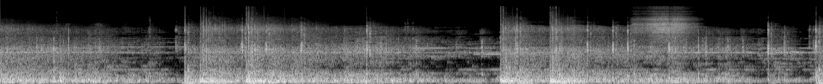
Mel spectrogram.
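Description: Aerial firework shells bursting in a run of sharp bangs, the loudest about two and five seconds in, each followed by a long rumbling decay.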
